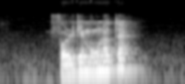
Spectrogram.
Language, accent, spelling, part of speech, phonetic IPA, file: German, Austria, Folgemonate, noun, [ˈfɔlɡəˌmoːnatə], De-at-Folgemonate.ogg
- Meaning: nominative/accusative/genitive plural of Folgemonat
